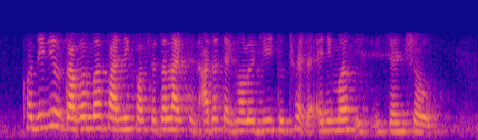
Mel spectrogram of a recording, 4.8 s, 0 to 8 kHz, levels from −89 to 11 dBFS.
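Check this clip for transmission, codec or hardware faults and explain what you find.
One codec fault turns up right at the end. From 4.25 s to the end there's an AMR rate drop: the network pushed the AMR-NB coder down to a leaner mode, spending bits on error protection instead. The band stays put and nothing cuts out, but the speech turns buzzier and more synthetic, which fits a step from 12.2 down to about 5.9 kbit/s, against the light coding roughness heard before it.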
